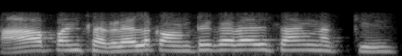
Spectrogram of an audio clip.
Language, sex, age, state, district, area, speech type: Marathi, male, 18-30, Maharashtra, Buldhana, urban, conversation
